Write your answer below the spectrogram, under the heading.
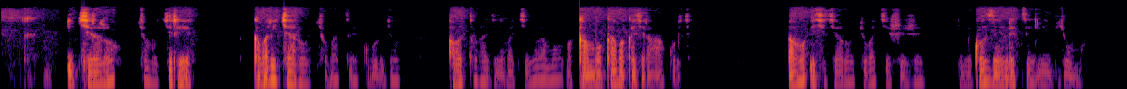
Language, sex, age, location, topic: Kinyarwanda, male, 25-35, Nyagatare, government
